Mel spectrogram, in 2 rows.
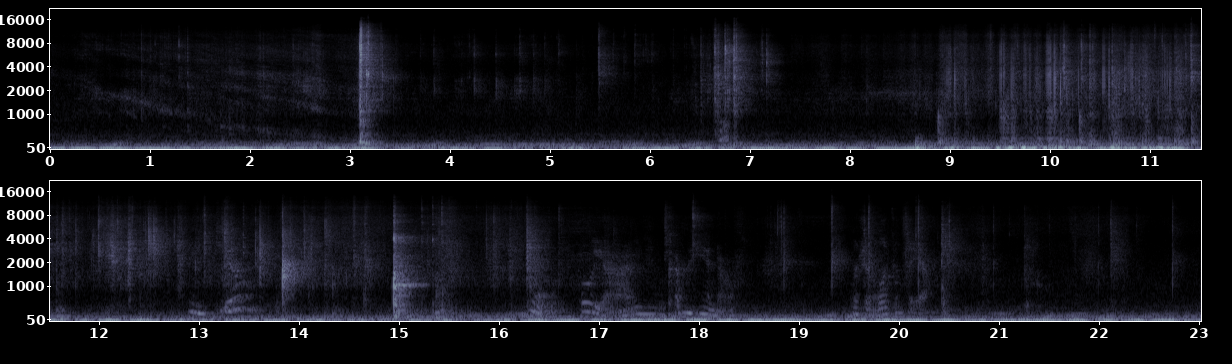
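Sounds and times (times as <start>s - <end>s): sticker scraping and peeling: 8.9s - 13.5s.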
